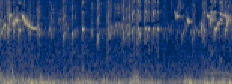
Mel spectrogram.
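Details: Brief goldfinch song in its natural environment: a slurred, whistled note, then scattered high chirps and quick twitters, over low background noise.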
